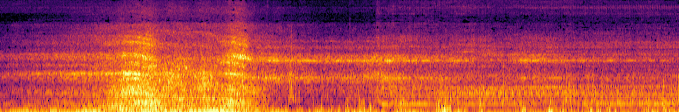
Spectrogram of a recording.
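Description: Fast passenger train passing close by at speed: a rising rush of noise that peaks about two to four seconds in, then drops away as the train recedes, leaving a steadier, fainter hum.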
